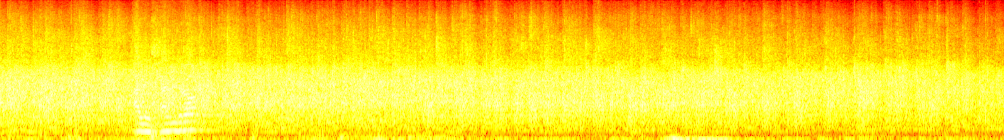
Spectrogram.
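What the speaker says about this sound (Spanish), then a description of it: "Aplaudís antes de que haya terminado la frase" Loud, sustained applause from a large audience at the close of a talk, steady throughout with a single name called out briefly near the start.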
